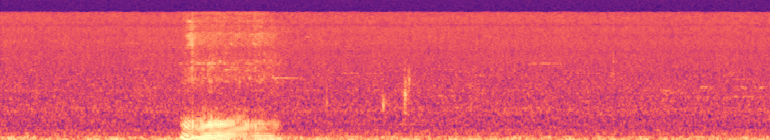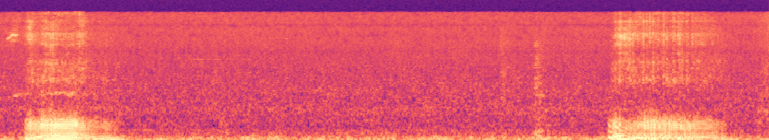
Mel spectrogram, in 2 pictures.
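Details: Maltese dog asleep indoors, snoring in three loud, rough, rumbling breaths about every six seconds, each lasting under a second, with quiet breathing between them.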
